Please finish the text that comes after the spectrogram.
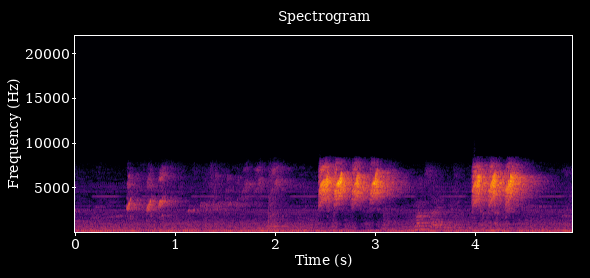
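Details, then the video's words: Song of a flamboyan bird, a tutoring recording for cage birds: soft high notes at first, then two short fast bursts of three or four piercing chirps each, with a brief lower twitter between them. "𝗯𝘂𝗿𝘂𝗻𝗴 𝗳𝗹𝗮𝗺𝗯𝗼𝘆𝗮𝗻 | 𝗳𝗹𝗮𝗺𝗯𝗼𝘆𝗮𝗻 𝗴𝗮𝗰𝗼𝗿 | masteran flamboyan"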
